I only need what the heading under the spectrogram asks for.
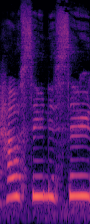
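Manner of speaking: high, slow begging tone. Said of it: "I was, like, begging".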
